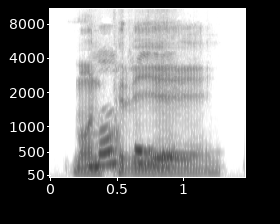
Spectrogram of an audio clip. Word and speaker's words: Montpellier: Montpellier.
